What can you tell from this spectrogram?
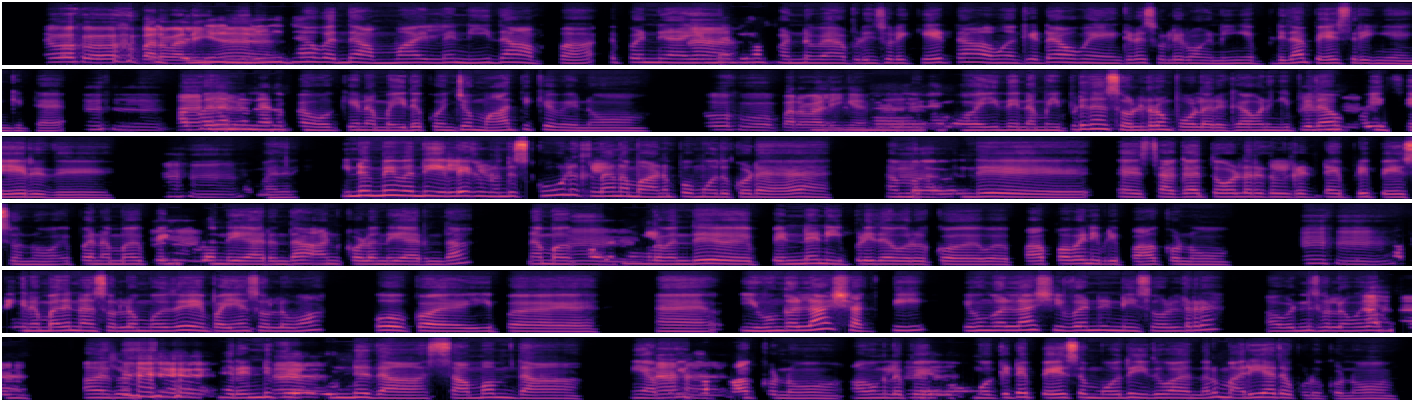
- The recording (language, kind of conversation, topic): Tamil, podcast, சிறார்களுக்கு தனிமை மற்றும் தனிப்பட்ட எல்லைகளை எப்படி கற்பிக்கலாம்?
- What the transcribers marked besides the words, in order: laughing while speaking: "ஓஹோ! பரவால்லீங்க! அ"; static; distorted speech; other background noise; tapping; drawn out: "வந்து"; unintelligible speech; laughing while speaking: "ஆ"; other noise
